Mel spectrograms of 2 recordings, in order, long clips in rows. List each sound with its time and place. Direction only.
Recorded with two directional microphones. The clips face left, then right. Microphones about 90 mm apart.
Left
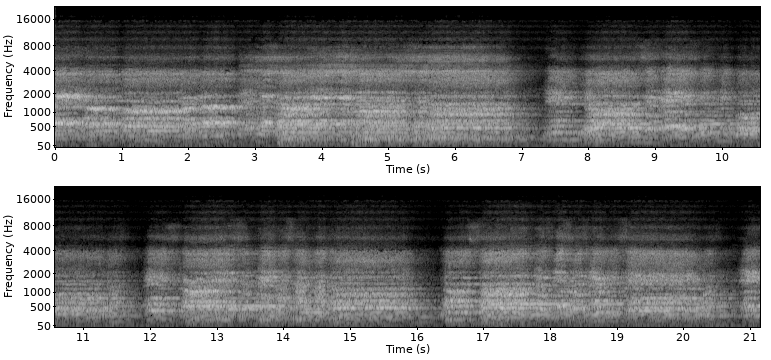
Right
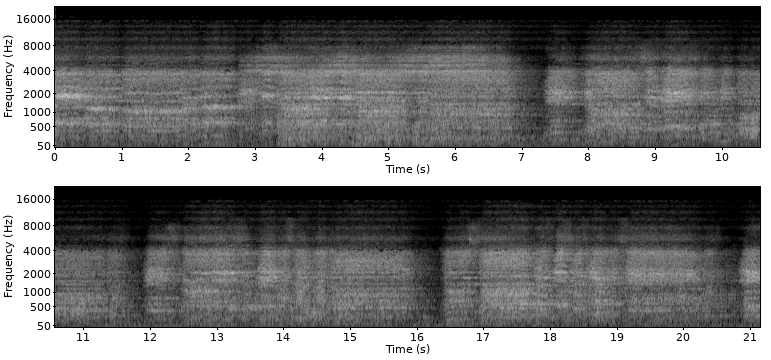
0.0 s music: 30° left (ahead or behind)
7.9 s choir: 35° left (ahead or behind)
12.0 s music: 35° left (ahead or behind)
